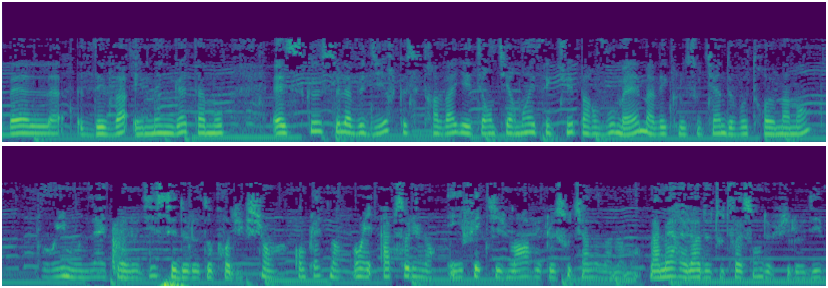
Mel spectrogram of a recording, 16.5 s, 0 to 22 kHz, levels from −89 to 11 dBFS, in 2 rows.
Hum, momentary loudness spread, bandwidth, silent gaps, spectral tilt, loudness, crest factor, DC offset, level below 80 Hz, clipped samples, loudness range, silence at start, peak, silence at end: none; 8 LU; 8.8 kHz; none; -5.5 dB/octave; -22 LUFS; 18 dB; under 0.1%; -36 dBFS; under 0.1%; 3 LU; 0 s; -2 dBFS; 0 s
